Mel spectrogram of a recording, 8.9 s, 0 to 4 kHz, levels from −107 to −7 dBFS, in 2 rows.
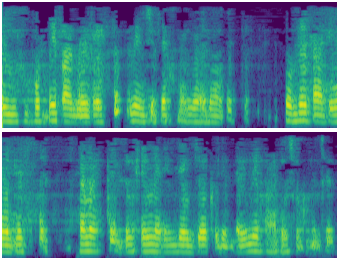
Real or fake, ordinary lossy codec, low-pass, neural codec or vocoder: fake; MP3, 16 kbps; 3.6 kHz; codec, 24 kHz, 1 kbps, SNAC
